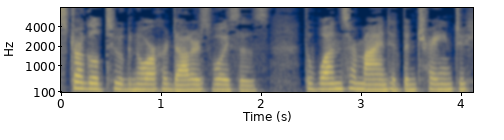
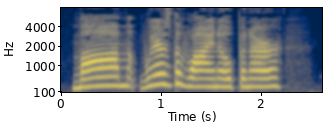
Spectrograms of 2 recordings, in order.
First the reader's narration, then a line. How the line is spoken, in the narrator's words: Anna hollered from the living room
